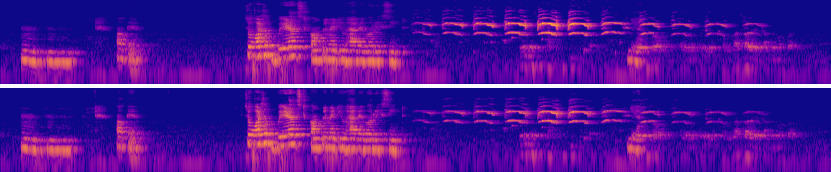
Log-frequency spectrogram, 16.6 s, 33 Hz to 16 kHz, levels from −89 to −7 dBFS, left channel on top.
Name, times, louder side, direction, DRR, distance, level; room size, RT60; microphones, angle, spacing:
voice 1, 0.4-1.5 1.9-2.8 4.9-8.0 12.5-12.8, right 2 dB, 50° right, 1.0 m, -36 dB
Bird, 8.5-12.5 12.8-13.2 13.5-13.8 14.1-14.5 14.9-15.0, left 9 dB, 70° left, 0.4 m, -27 dB
voice 2, 10.4-11.0 12.6-13.2 13.6-14.3 14.7-15.9, left 2 dB, 40° left, 0.9 m, -52 dB
6.1 x 5.1 x 3.5 m
head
